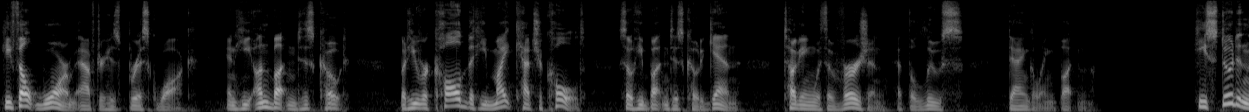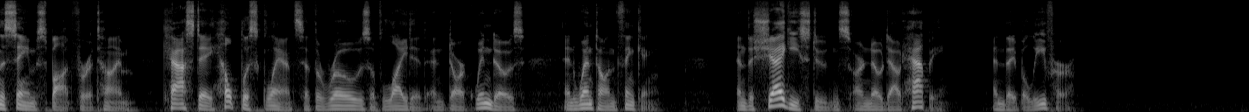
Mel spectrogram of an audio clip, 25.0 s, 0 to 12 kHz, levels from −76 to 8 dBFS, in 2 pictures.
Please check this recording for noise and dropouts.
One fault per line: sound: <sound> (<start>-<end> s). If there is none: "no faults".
no faults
